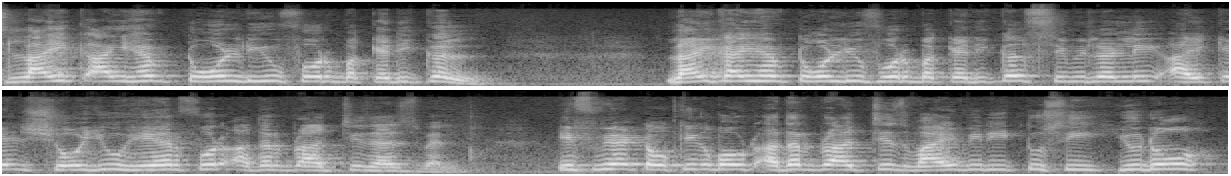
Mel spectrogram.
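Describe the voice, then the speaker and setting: His high voice is a little mellow as this young man, speaking with an Indian English accent, teaches exam prep online. Breaking explanations into steps and repeating himself frequently, he talks to his students as "guys."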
